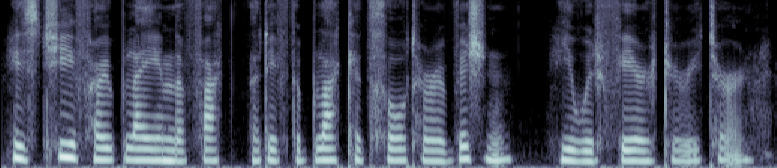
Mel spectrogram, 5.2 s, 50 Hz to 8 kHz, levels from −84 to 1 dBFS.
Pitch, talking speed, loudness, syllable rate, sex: 195 Hz, 245 wpm, -18 LUFS, 4.7 syllables/s, female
